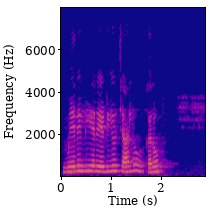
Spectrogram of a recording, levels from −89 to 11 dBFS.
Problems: background sounds at intervals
